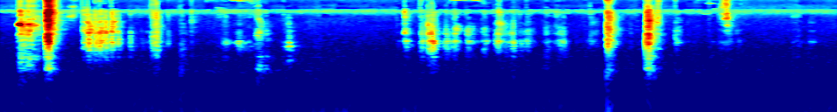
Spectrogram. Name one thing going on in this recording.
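Plastic toy bricks click and clack together as they are handled.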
